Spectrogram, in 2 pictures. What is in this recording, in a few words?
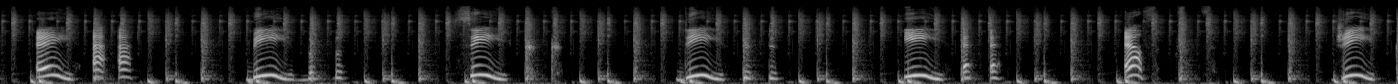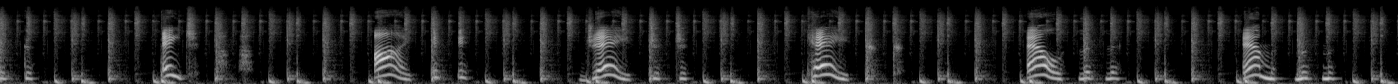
Alphabet Jingle Things Around Us Say The Key Words; Unit 4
